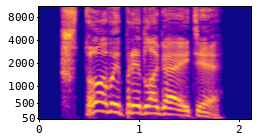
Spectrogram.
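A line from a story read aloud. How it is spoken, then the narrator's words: Commandant shouting. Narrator (Russian): кричал на французского советника комендант крепости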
